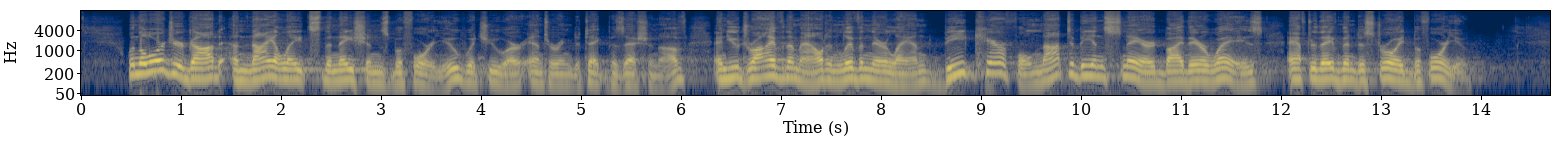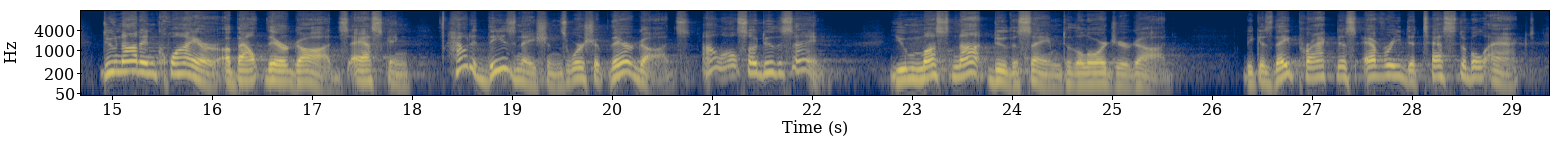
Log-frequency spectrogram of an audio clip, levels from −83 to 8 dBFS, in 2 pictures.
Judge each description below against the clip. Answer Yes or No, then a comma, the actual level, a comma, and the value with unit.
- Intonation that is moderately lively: No, wide, 6.1 semitones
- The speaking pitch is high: No, medium, 140 Hz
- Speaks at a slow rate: No, average, 160 wpm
